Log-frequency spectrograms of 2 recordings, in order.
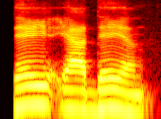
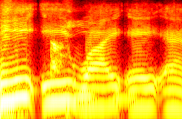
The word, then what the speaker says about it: Dejan: Dejan. Spell it. Well, it's not exactly pronounced as it is spelled, but it is Deyan. Y-A-N. And just Dejan.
